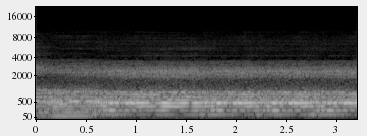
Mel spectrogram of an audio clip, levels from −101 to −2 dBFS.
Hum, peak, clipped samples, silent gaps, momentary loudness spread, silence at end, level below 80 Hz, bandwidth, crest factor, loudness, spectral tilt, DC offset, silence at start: none; -24 dBFS; under 0.1%; none; 4 LU; 0 s; -66 dBFS; 7.6 kHz; 14 dB; -37 LUFS; -7 dB/octave; under 0.1%; 0 s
